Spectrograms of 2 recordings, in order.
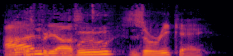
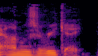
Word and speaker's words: Onwuzurike: Levi Onwuzurike. I think I'm close, Ray. How did I do? – That was sick, dude.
